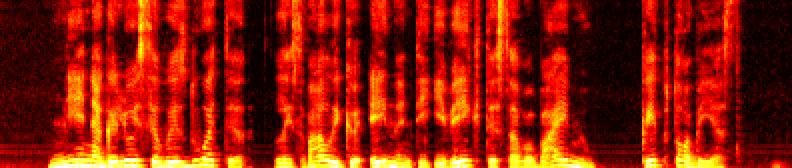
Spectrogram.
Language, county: Lithuanian, Alytus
